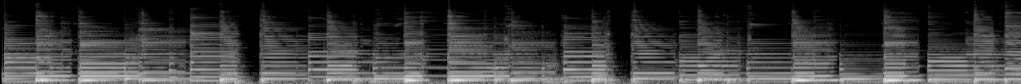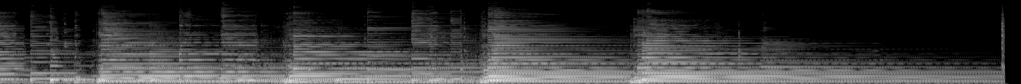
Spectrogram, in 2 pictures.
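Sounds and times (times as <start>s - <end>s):
Takamine guitar: 0.0s - 20.3s.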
